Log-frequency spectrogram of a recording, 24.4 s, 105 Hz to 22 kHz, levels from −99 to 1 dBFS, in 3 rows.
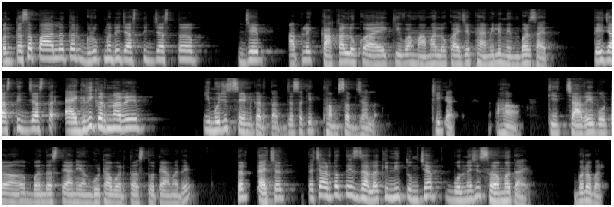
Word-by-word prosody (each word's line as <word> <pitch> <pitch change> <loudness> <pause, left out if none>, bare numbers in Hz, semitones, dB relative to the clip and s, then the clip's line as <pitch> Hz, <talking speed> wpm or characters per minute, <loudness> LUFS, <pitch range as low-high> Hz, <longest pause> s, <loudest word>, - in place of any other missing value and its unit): पण 170 +1 +2
तसं 205 +4 +3
पाहिलं 220 0 +7
तर 235 -1 +2
ग्रुपमध्ये 205 +3 -3
जास्तीत 190 -1 -2
जास्त 200 0 -3 0.9
जे, 195 +1 +4 0.4
आपले 185 +6 -2 0.2
काका 140 +4 +4
लोक 160 0 +1
आहे 140 -1 +2
किंवा 150 0 -2
मामा 140 -1 -2
लोक 140 +1 -5
आहे, 135 -1 +2
जे 150 +3 -3
फॅमिली 140 +1 -2
मेंबर्स 140 +2 -2
आहेत. - - -1 0.6
ते 180 +1 +3
जास्तीत 180 0 +3
जास्त 190 0 +2 0.2
ॲग्री 165 +8 +5
करणारे, 210 -1 +6 0.9
इमोजीस 175 +1 0
सेंड 150 -5 0
करतात. 115 -5 -2
जसं 135 +3 -4
की 165 - -4 0.2
थंब्स 120 -2 -2
अप 135 - 0
झालं. 105 -5 -8 0.8
ठीक 160 -2 -5
आहे - - -3 0.7
हां, 125 -3 -2 0.4
की 140 -1 -2
4ही 135 +1 +3
बोटं 140 0 -1
बंद 130 0 -1
असते 135 0 -2
आणि 130 0 -1
अंगुठा 130 +2 -2
वरती 120 +1 -4
असतो 125 +1 -4
त्यामध्ये. 120 -2 -3 0.6
तर 200 - +4 0.2
त्याच्यात 140 +8 +4 0.3
त्याच्या 195 +6 +2
अर्थ 225 +2 +3
तेच 245 -3 +1
झालं, 180 -4 +5
की 215 - -4
मी 205 +1 0
तुमच्या 195 +4 0 0.3
बोलण्याशी 165 +7 -1
सहमत 155 -8 +4
आहे. 95 -4 -4 0.6
बरोबर. 150 -6 0
155 Hz, 145 wpm, -24 LUFS, 135-195 Hz, 0.9 s, पाहिलं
